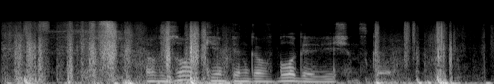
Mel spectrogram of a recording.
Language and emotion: Russian, neutral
